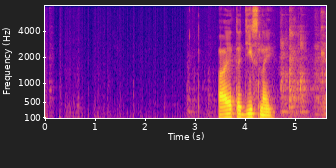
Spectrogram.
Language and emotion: Russian, neutral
